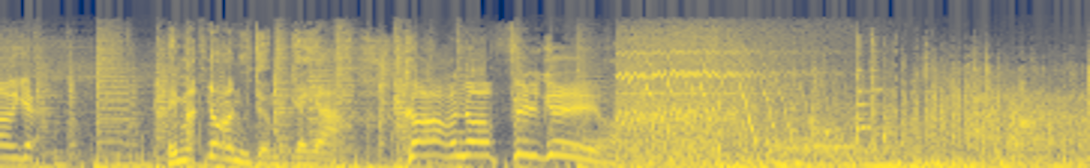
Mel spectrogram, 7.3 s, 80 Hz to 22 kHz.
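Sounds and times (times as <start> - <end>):
speech: 0.1 - 5.2
cartoon falling whistle tones: 4.1 - 5.8
loud cartoon-style explosion with roaring blast: 4.1 - 7.1.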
